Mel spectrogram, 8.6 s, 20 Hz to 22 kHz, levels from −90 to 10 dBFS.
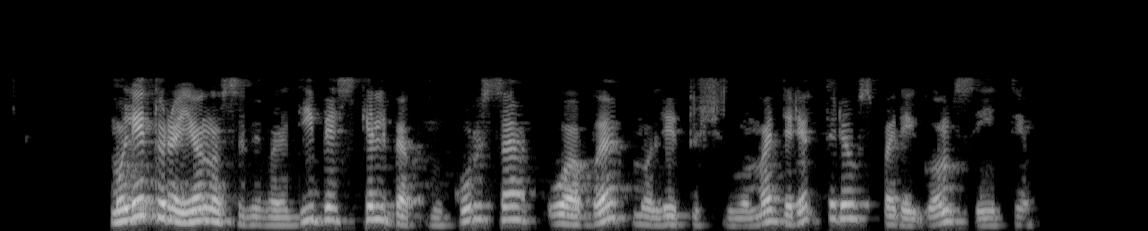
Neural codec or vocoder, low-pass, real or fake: none; 5.4 kHz; real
